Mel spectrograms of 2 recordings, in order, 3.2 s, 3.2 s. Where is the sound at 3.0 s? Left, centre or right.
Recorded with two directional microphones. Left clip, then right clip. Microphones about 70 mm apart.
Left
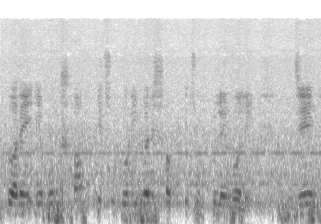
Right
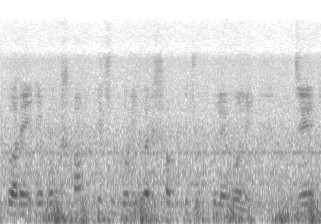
Left.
